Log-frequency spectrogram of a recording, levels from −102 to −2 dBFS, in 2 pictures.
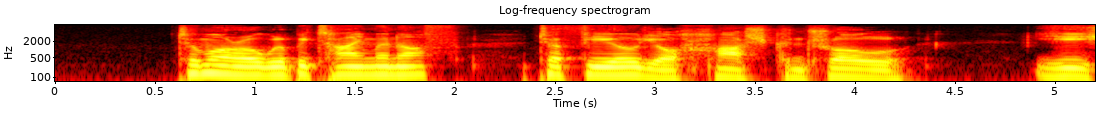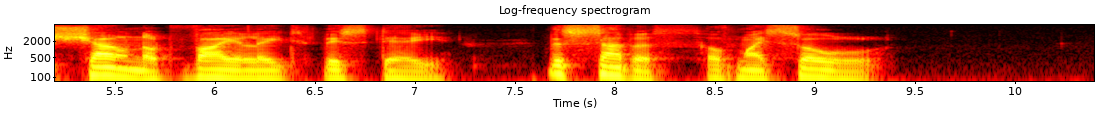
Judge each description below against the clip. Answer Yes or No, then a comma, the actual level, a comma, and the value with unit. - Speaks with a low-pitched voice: Yes, very low, 95 Hz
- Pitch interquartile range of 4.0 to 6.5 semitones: Yes, average, 5.1 semitones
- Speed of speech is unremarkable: No, slow, 125 wpm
